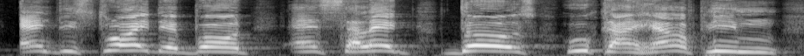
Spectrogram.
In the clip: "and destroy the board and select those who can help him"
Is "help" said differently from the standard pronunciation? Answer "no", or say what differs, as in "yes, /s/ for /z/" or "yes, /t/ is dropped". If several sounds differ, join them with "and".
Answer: no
